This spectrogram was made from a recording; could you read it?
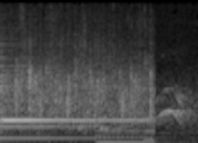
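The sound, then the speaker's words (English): An audience claps in a steady, dense burst over sustained low keyboard tones, then the applause cuts off abruptly and a softer sliding tone follows. “Yes, you can clap.”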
